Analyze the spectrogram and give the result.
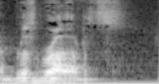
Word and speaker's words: Blues Brothers: Quindi festeggiamo la vittoria dei Tampa Bay Buccaneers e andiamo in pausa con la seconda canzone di quest'oggi, canzone dei Blues Brothers, giusta la pronuncia, giusta che è molto americana, Blues Brothers.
